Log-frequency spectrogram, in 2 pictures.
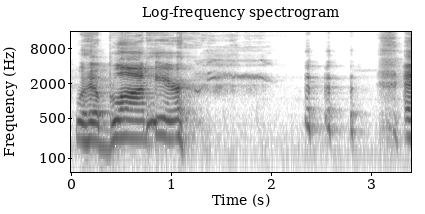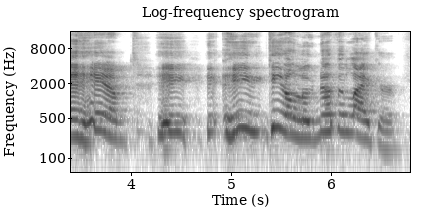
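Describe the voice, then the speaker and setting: A woman's voice: on the high side, slow, fairly bright tone. A middle-aged woman from New York chatting casually to her gardening channel, rambling and laughing often. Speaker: gardening vlogger. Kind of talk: casual chat to camera.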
